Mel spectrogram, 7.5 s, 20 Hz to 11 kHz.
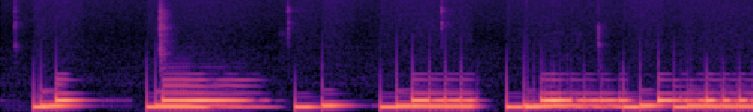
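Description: Arturia MicroFreak synthesizer playing a series of short low phrases through the Eventide H90's Ultra Tap multi-tap delay, the notes breaking off with short gaps between them.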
